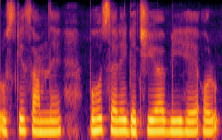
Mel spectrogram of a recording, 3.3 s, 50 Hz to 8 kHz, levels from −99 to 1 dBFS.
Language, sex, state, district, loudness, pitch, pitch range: Hindi, male, Arunachal Pradesh, Lower Dibang Valley, -13 LUFS, 185 Hz, 180-195 Hz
